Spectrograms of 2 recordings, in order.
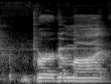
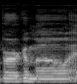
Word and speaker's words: bergamot: I've got that hunka chunka bergamot. I used to call it bergamot, and then I realized how ridiculous that's bergamot is, I believe, the appropriate pronunciation.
